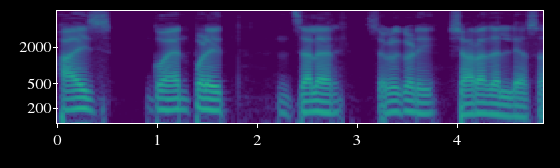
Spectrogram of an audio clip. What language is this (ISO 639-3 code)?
kok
